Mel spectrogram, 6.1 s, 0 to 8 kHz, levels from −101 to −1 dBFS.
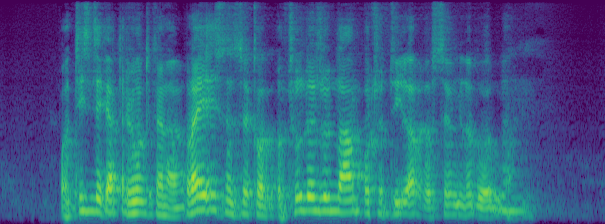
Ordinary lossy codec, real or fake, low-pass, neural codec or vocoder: none; fake; none; codec, 16 kHz, 1 kbps, FunCodec, trained on LibriTTS, 50 frames a second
